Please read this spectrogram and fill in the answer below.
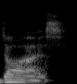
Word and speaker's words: Dawes: It's pronounced Dawes. Oh, okay. Dawes. So in the French way, it's Phil Dawes.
